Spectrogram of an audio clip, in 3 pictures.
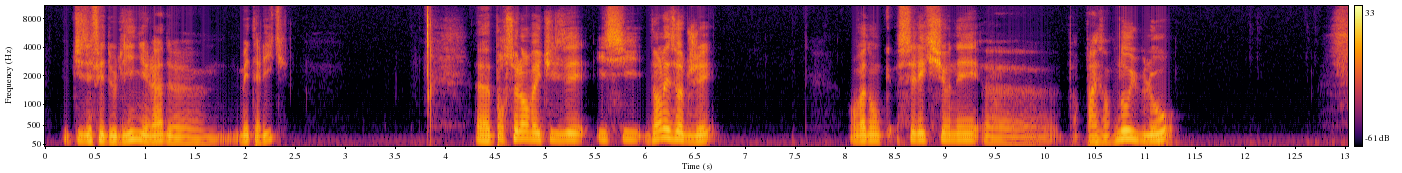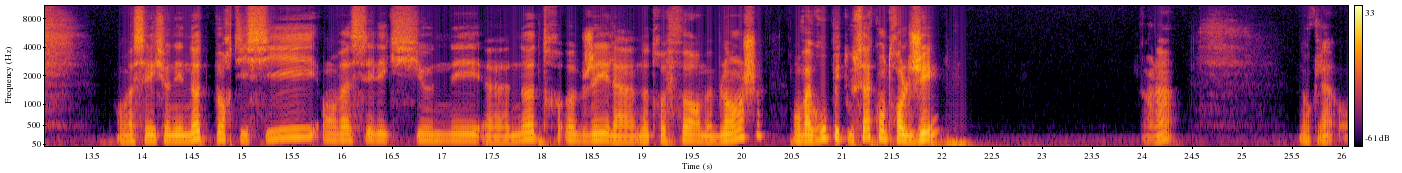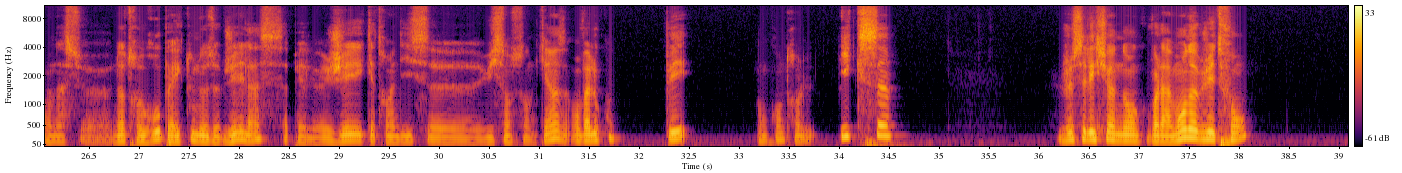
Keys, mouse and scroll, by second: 3.7 click, 5.2 click, 6.0 click, 7.5 middle click, 8.7 click, 10.4 click, 11.1 shift+click, 12.0 shift+click, 12.6 shift+click, 14.4 shift+click, 18.7 shift+click, 21.9 ctrl+g, 34.3 ctrl+x, 35.4 click.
